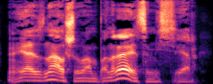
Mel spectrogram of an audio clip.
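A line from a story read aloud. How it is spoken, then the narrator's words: Mumble. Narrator (Russian): пробормотал Квадриго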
